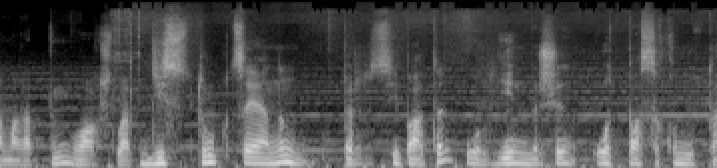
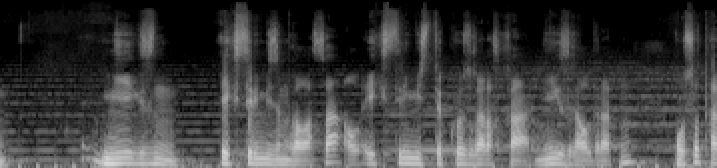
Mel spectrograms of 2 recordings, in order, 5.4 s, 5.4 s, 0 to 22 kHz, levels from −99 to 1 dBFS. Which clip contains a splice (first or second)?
first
